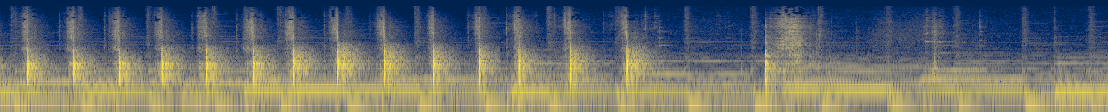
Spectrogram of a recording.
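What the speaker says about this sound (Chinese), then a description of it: "然后再给它改刀切丝。" A kitchen knife chops peeled taro into shreds on a board in a quick, even series of crisp knocks, about two per second, that slows and stops, leaving faint hum and one last thud.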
